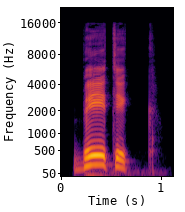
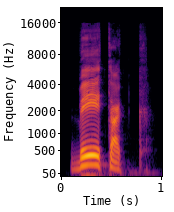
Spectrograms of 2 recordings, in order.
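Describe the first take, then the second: First: بيتك said betek, ending in -ek; feminine you form. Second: بيتك said betak, ending in -ak; masculine you form. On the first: Teacher drills the feminine form of your house. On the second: Teacher drills the masculine form of your house. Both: Shown as a demonstration.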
